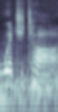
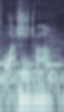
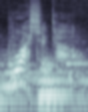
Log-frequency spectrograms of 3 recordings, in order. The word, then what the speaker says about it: Ouachita: Back in Texas, everybody pronounces it Wichita, but really, it's Washita. Washita.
